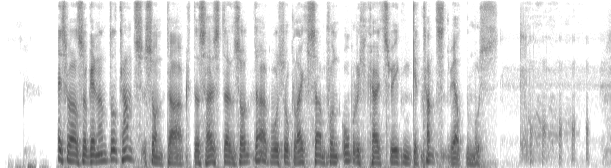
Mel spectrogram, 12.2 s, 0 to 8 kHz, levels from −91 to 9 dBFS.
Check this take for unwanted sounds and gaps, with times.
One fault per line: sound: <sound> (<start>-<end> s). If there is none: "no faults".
sound: laugh (10.4-11.8 s)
